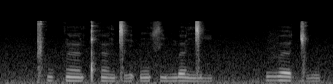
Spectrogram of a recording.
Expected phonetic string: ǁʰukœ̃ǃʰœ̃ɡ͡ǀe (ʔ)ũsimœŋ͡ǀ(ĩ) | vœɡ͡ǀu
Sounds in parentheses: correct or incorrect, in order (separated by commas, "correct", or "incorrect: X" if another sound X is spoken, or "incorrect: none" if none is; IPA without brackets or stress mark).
correct, incorrect: i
